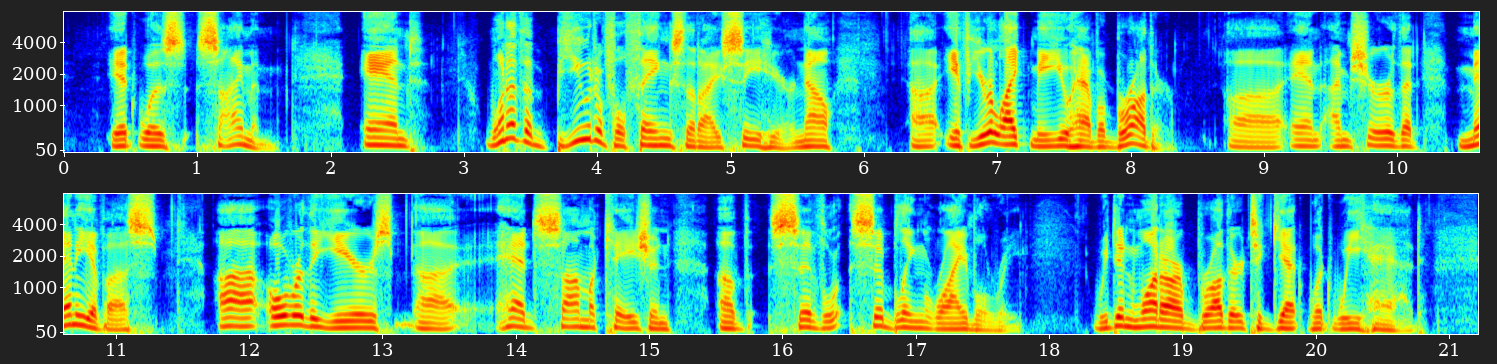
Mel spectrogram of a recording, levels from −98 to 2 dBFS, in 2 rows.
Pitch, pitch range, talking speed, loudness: 135 Hz, 120-155 Hz, 150 wpm, -14 LUFS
